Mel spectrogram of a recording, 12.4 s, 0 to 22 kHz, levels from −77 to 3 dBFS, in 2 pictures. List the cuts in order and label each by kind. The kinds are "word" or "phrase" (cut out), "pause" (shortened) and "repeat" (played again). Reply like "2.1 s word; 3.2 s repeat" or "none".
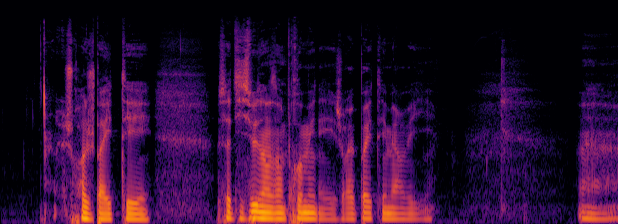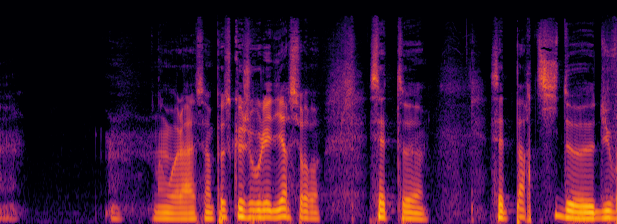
0.9 s word; 2.2 s word; 3.2 s word; 8.1 s phrase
